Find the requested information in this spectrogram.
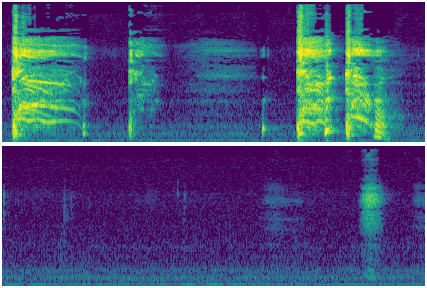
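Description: An adult gives several harsh, rattly cough bursts in quick clusters with throat clearing between them, a smoker's or allergy cough.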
